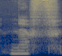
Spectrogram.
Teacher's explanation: جب بھی ہم فا پڑھیں تو ف آواز آنی چاہیے کلیئر، جیسے پھونک مارنے کی آواز ہوتی ہے نا ویسی آواز آنی چاہیے فا پر.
